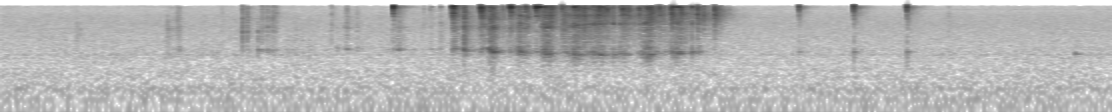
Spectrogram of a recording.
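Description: Small red beads poured out of a small glass bottle into a glass baking dish, rattling for about a second and a half, followed by a few single clicks.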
